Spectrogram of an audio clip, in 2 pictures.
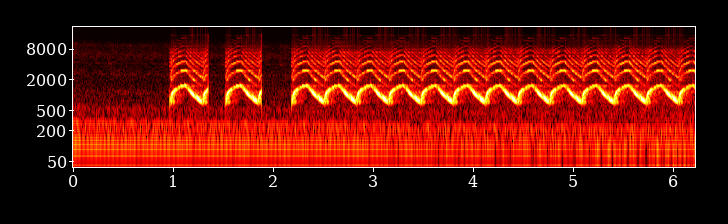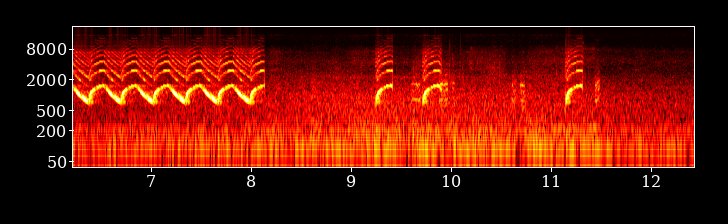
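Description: A police siren wails in a fast, rising and falling yelp, then cuts off with a few short chirps.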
